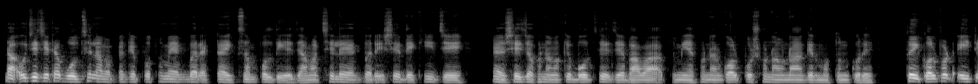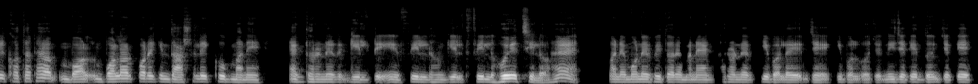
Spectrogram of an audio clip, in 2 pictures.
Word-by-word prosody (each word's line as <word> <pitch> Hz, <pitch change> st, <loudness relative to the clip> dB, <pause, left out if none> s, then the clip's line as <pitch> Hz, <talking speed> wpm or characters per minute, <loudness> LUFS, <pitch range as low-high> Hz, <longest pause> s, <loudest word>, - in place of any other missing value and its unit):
না -, -, +6 dB
ওইযে 160 Hz, +3 st, +5 dB
যেটা 155 Hz, 0 st, +3 dB
বলছিলাম 130 Hz, +2 st, +2 dB
আপনাকে 120 Hz, 0 st, -5 dB
১ম 125 Hz, +2 st, -5 dB
এ -, -, +2 dB
১ 115 Hz, -, -8 dB
বার 115 Hz, -, +2 dB
একটা 105 Hz, +4 st, -6 dB
এক্সাম্পল 115 Hz, +2 st, -3 dB
দিয়ে 105 Hz, -, +2 dB
যে -, -, -1 dB
আমার 105 Hz, +1 st, -2 dB
ছেলে 120 Hz, -2 st, 0 dB
১ 105 Hz, -, -7 dB
বার 110 Hz, -2 st, -1 dB
এসে 105 Hz, -, -2 dB
দেখি 110 Hz, +3 st, -4 dB
যে 105 Hz, -, +3 dB, 0.4 s
এ -, -, +3 dB
সে 125 Hz, -, +4 dB
যখন 115 Hz, +1 st, -2 dB
আমাকে 110 Hz, +2 st, -2 dB
বলছে 110 Hz, +3 st, +1 dB
যে, 105 Hz, -, +3 dB
"বাবা 105 Hz, +1 st, +2 dB, 0.2 s
তুমি 105 Hz, 0 st, -2 dB
এখন 110 Hz, +4 st, -8 dB
আর 105 Hz, -, -3 dB
গল্প 110 Hz, 0 st, +1 dB
শোনাও 110 Hz, -3 st, -3 dB
না -, -, +1 dB
আগের 105 Hz, 0 st, -2 dB
মতন 105 Hz, 0 st, -5 dB
করে।" 95 Hz, -1 st, 0 dB, 0.4 s
তো -, -, -17 dB
এই 140 Hz, -, +5 dB
গল্প 135 Hz, 0 st, +6 dB, 0.2 s
এই 135 Hz, -, +4 dB, 0.2 s
কথাটা 145 Hz, +2 st, -2 dB, 0.3 s
ব -, -, +4 dB, 0.3 s
বলার 135 Hz, +2 st, +4 dB
পরে 140 Hz, -1 st, +2 dB
কিন্তু 125 Hz, -3 st, -1 dB
আসলেই 130 Hz, +4 st, -1 dB
খুব 130 Hz, -, +4 dB
মানে 110 Hz, 0 st, 0 dB, 0.4 s
এক 115 Hz, -, -2 dB
ধরনের 120 Hz, -1 st, -1 dB, 0.2 s
গিল্টি 110 Hz, -2 st, -1 dB, 0.2 s
ফিল 125 Hz, -3 st, +1 dB, 0.3 s
গিল্ট 115 Hz, -, -1 dB
ফিল 125 Hz, -2 st, +3 dB
হয়েছিল। 140 Hz, +1 st, +8 dB, 0.2 s
হ্যাঁ? 155 Hz, -1 st, +1 dB, 0.4 s
মানে 120 Hz, -1 st, 0 dB
মনের 120 Hz, 0 st, +2 dB
ভিতরে 115 Hz, -2 st, +1 dB
মানে 110 Hz, 0 st, -1 dB
এক 110 Hz, -, -8 dB
ধরনের 115 Hz, -2 st, -2 dB
কি 125 Hz, -, 0 dB
বলে? 110 Hz, -, +1 dB, 0.2 s
যে -, -, +1 dB, 0.2 s
কি -, -, -6 dB
বলবো? -, -, -3 dB
যে -, -, -3 dB
নিজেকে 115 Hz, -1 st, 0 dB
দ -, -, -6 dB
নিজেকে 115 Hz, +1 st, -2 dB
115 Hz, 220 wpm, -22 LUFS, 110-130 Hz, 0.4 s, হয়েছিল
